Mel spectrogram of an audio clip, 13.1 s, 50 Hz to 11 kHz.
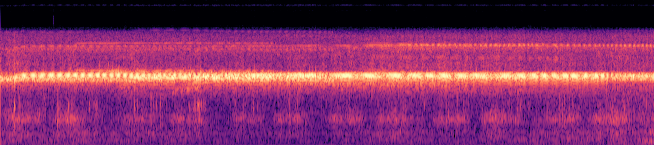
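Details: Explosive breeding of American toads in 2009, recorded on a Canon point-and-shoot: a dense wall of high, even trills rings continuously, with softer pulsed notes recurring roughly every second beneath it.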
